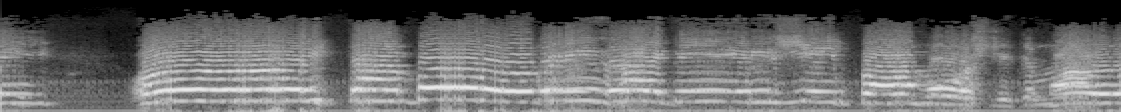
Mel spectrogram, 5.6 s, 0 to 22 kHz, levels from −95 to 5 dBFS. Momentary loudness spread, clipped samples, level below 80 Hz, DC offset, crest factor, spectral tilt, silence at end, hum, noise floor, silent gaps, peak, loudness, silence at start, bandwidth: 11 LU; under 0.1%; -32 dBFS; under 0.1%; 8 dB; -3 dB/octave; 0 s; none; -32 dBFS; none; -2 dBFS; -10 LUFS; 0 s; 12 kHz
